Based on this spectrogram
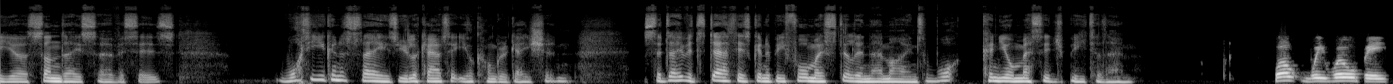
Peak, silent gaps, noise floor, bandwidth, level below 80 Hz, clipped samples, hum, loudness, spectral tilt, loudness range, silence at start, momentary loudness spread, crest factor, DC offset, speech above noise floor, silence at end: -2 dBFS; none; -71 dBFS; 17 kHz; -56 dBFS; under 0.1%; none; -18 LUFS; -6.5 dB/octave; 5 LU; 0 s; 13 LU; 16 dB; under 0.1%; 54 dB; 0.05 s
